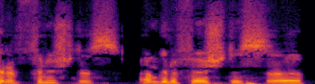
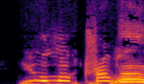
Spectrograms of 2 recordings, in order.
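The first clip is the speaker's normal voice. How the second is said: put-on very high, louder little-girl voice; young girl; 5 dB louder than usual. A narrator's reading. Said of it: "the young girl frowned".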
